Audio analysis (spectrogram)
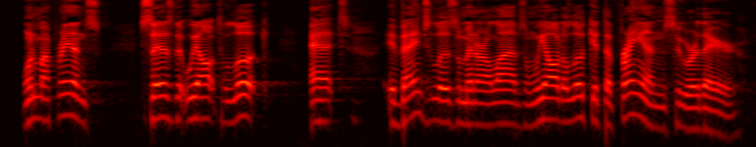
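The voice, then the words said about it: Mississippi Southern American accent. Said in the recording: “my Mississippi accent”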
